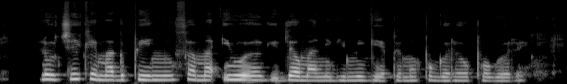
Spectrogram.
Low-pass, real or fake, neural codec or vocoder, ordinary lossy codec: none; fake; codec, 44.1 kHz, 7.8 kbps, DAC; none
